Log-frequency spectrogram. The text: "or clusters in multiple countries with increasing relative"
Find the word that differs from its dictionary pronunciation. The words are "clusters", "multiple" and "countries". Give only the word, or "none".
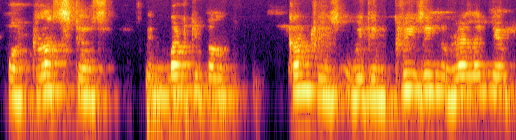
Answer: none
